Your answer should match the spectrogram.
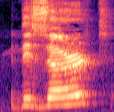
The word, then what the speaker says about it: dessert: The difference, ladies and gentlemen, is here it's a dessert. La كتنطق ماشي S, كتنطق Z. The first one is Z, the second is S.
